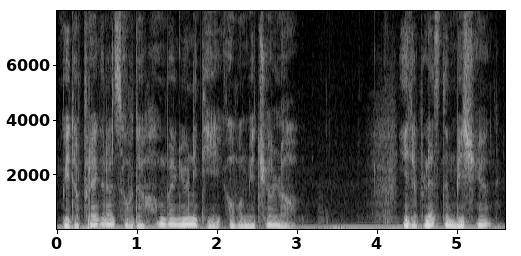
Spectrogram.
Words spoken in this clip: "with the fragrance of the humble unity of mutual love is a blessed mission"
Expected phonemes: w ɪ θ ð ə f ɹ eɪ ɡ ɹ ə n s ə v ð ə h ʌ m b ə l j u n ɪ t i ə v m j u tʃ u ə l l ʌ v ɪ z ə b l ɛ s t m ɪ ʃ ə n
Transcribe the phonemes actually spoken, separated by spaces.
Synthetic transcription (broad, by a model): w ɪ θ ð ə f ɹ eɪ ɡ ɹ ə n s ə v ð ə h ʌ m b ə l j u n ɪ t i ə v m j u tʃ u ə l l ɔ ɪ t ə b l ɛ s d m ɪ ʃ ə n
